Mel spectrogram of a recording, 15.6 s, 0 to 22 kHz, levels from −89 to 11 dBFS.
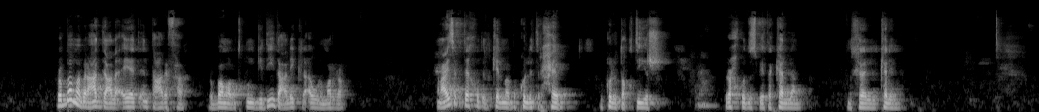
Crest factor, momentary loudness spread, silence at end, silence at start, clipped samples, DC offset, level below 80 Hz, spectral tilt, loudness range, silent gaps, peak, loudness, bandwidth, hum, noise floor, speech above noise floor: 22 dB; 17 LU; 2.1 s; 0.85 s; under 0.1%; under 0.1%; -60 dBFS; -5.5 dB/octave; 6 LU; none; -4 dBFS; -23 LUFS; 14 kHz; none; -76 dBFS; 54 dB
